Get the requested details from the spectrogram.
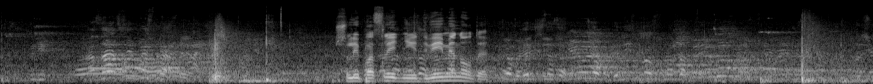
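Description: Men shout to each other across an echoing hall.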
